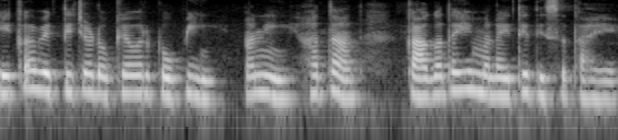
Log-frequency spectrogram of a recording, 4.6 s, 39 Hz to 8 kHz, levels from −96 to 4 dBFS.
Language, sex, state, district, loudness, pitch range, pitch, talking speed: Marathi, female, Maharashtra, Sindhudurg, -19 LUFS, 205-235 Hz, 220 Hz, 155 wpm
